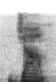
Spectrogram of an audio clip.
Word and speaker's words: jam: तो जैसे जे से हम लेते हैं, जैसे JAM, क्या बोलते हैं, जाम, है ना, जैम बोलते हैं, जाम नहीं बोलते, जैम हिंदी में जाम हो जाएगा।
